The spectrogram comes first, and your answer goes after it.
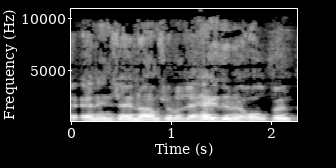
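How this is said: The word heidenen carries strong stress. "vanwege de klemtoon op heidenen"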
